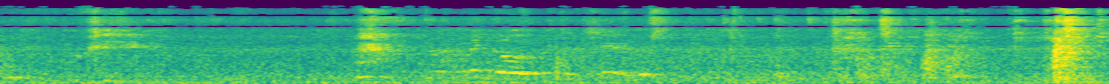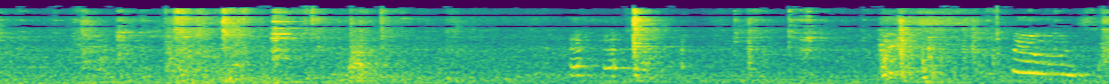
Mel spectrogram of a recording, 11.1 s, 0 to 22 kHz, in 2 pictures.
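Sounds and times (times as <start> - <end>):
steady low rumble: 0.0 - 6.2.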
